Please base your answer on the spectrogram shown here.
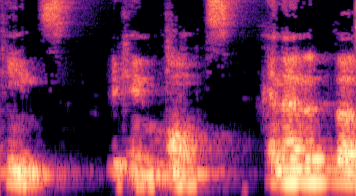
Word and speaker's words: Ounce: But the way it gets a pronunciation, Owens, it's a Frenchman's mispronunciation of an Ojibwe word. So it's how the French pronounced "eents" became Owens.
